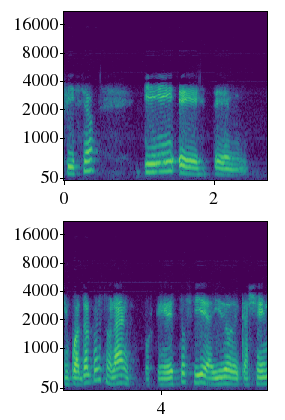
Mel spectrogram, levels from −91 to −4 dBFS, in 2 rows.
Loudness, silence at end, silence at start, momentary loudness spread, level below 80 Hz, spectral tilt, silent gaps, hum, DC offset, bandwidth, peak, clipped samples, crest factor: -27 LUFS; 0 s; 0 s; 16 LU; -78 dBFS; -6.5 dB/octave; none; none; under 0.1%; 8.4 kHz; -8 dBFS; under 0.1%; 20 dB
